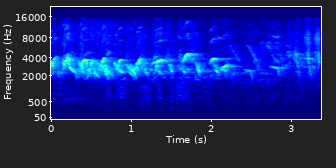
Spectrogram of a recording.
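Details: Greater green leafbird at an Indonesian songbird contest on Saturday 3 September, just past moult; loud, rich rapid warble of bright whistles and chirps, then thinner high sweeping notes, with faint voices behind.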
